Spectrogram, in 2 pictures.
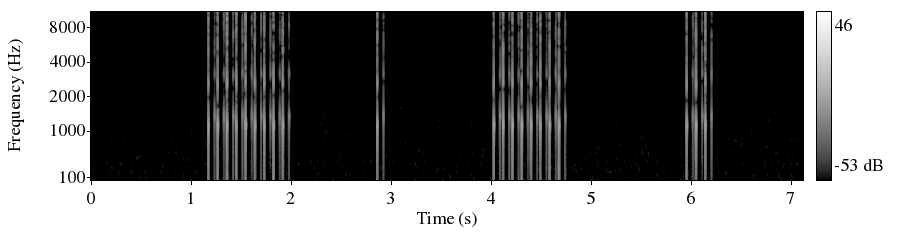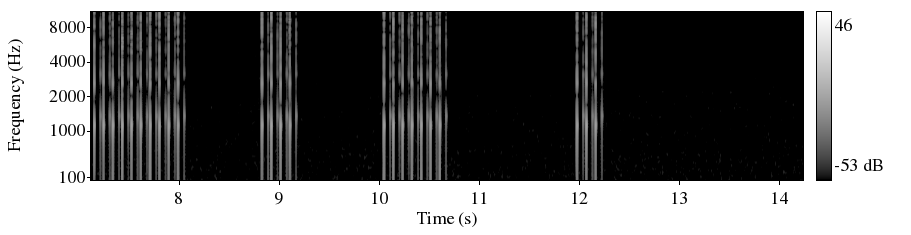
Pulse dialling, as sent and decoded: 9 / 1 / 8 / 3 / 10 / 4 / 7 / 3
9 1 8 3 0 4 7 3

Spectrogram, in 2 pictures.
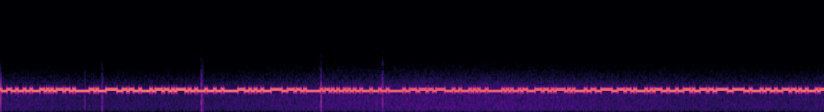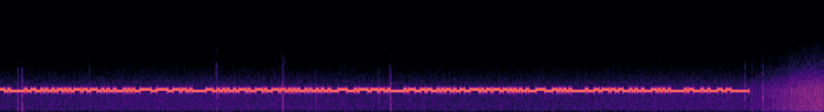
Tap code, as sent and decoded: none

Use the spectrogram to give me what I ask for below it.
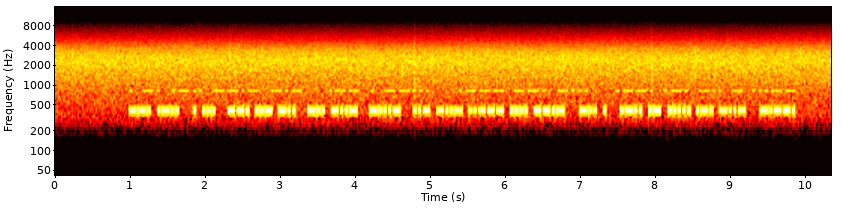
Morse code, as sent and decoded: --. .-.. / . ... / --. ..- -.. / -.. -..- / -...- / ..- -..- ..--- .... --.- / -.. . / .-.. .- ..... .-. -..- / -.--.
GL ES GUD DX <BT> UX2HQ DE LA5RX <KN>

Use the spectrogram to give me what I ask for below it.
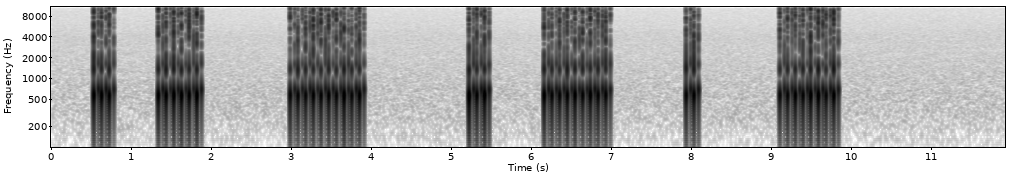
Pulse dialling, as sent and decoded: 3 / 6 / 10 / 3 / 9 / 2 / 8
3 6 0 3 9 2 8

